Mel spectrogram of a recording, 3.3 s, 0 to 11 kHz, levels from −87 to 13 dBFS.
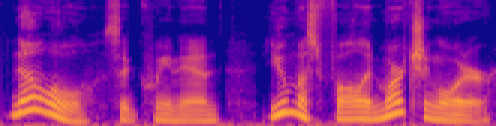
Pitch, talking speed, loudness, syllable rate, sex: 155 Hz, 180 wpm, -15 LUFS, 4.2 syllables/s, male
